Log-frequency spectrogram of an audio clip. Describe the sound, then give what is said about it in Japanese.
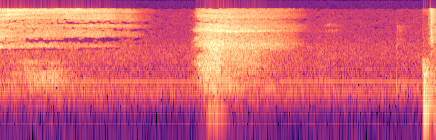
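Deep breathing during a relaxation pause partway through a test: two long, airy breaths, the second louder and rougher, then a brief sharp noise at the very end. “はい、深呼吸。”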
